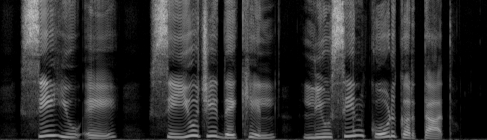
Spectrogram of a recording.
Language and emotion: Marathi, neutral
